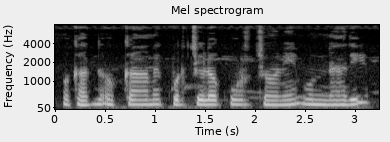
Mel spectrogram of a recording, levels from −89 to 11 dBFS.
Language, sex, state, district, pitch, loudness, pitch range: Telugu, male, Telangana, Mahabubabad, 165 Hz, -16 LUFS, 160-170 Hz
